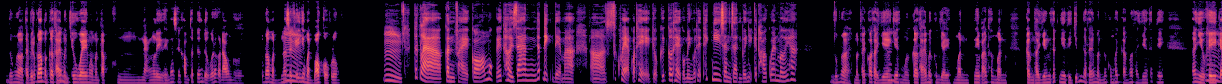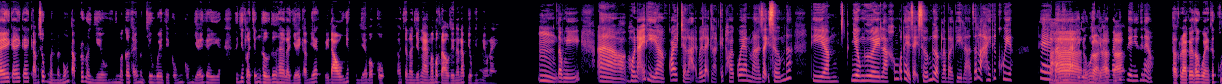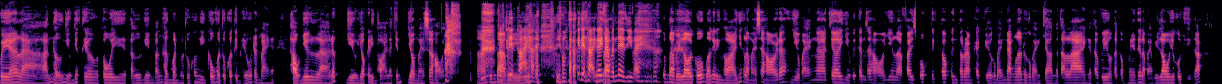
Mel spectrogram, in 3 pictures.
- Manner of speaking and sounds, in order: other background noise; tapping; laughing while speaking: "À"; laugh; laughing while speaking: "chúng ta"; chuckle; laughing while speaking: "vậy?"; chuckle; in English: "like"; in English: "view"; in English: "comment"
- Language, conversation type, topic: Vietnamese, podcast, Bạn có mẹo đơn giản nào dành cho người mới bắt đầu không?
